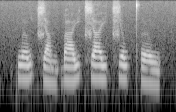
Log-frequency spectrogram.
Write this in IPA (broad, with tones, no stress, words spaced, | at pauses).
kwə˨˦wt͡ɕa˨˩m ɓa˨˦jt͡ɕa˧jt͡ɕə˧w t̪ʰə˨˩w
